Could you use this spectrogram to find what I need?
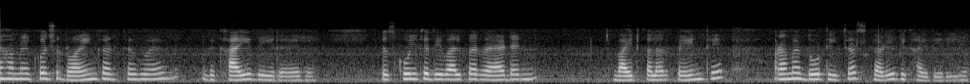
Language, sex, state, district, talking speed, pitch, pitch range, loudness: Hindi, female, Uttar Pradesh, Etah, 180 wpm, 230 Hz, 205-250 Hz, -19 LUFS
